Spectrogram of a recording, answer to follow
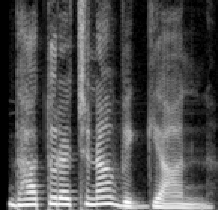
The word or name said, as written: धातुरचना-विज्ञान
